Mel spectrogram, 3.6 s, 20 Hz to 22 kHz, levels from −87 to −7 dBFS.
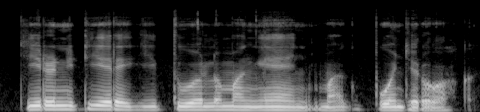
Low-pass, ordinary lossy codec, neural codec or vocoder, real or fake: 14.4 kHz; Opus, 32 kbps; none; real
